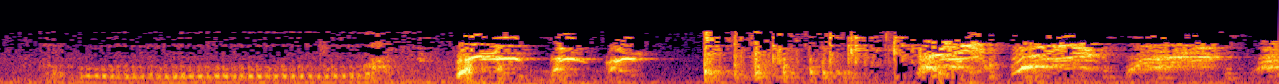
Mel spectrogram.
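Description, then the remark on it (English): After a low, steady whine, a dog gives a few sharp, high yelps in quick succession, followed by a burst of scrambling, clattering noise as it dashes away. “My word, that dog can run.”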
